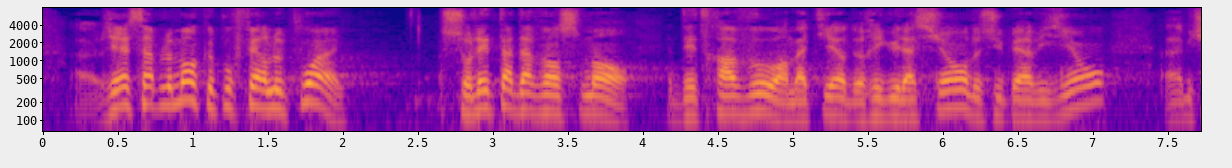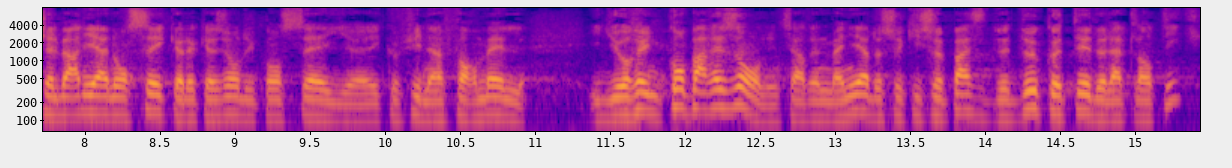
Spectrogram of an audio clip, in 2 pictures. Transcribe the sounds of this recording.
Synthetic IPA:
ʒəd̪iʁɛsɛ̃pləmɑ̃kəpuʁfɛʁləpwɛ̃ | syʁlet̪ad̪avɑ̃smɑ̃ | d̪et̪χavoɑ̃mat̪jɛʁd̪əʁeɡʲylasjɔ̃d̪əsypɛʁvizjɔ̃ | miʃɛlbaʁnjeaːnɔ̃sekalɔkazjɔ̃d̪ykɔ̃sɛjekofilɛ̃fɔʁmɛl | iljɔʁɛynkɔ̃paʁɛzɔ̃d̪ynsɛʁt̪ɛnmanjɛʁd̪əsəkʲisəpasd̪ed̪økot̪ed̪əlat̪lɑ̃t̪ik

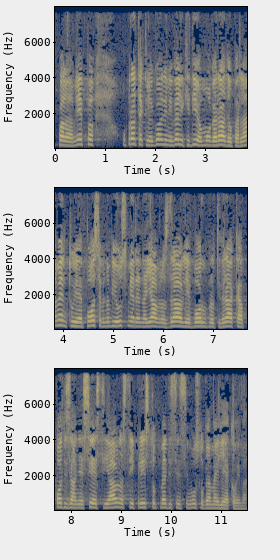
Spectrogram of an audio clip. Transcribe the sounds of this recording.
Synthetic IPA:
xʋaːlˠaʋamlʲe̞ːpo̞ | upɾo̞t̪e̞klo̞jɡo̞d̪iniʋe̞likid̪io̞mo̞ɡaɾaːd̪aupaɾlˠame̞nt̪uje̞po̞ːse̞bno̞bijo̞usmje̞ɾe̞nːajaːʋno̞zd̪ɾaːʋʎe̞bo̞ɾbupɾo̞t̪iʋɾakapo̞d̪izaɲe̞sʋje̞ːst̪ijaːʋno̞st̪ipɾiːst̪upme̞d̪it̪siːnskimuslˠuɡamailjeko̞ʋima

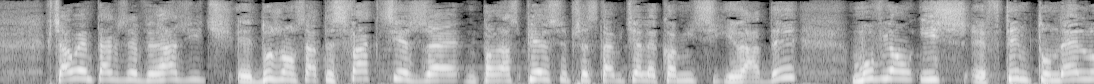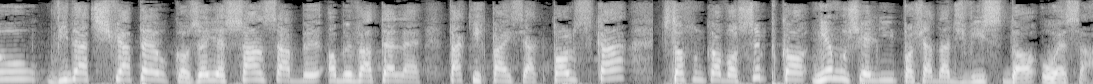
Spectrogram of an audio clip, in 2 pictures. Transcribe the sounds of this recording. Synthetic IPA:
xt͡ɕawɛmt̪aɡʐɛvɘɾaʑit͡ɕd̪uʐɔ̃w̃sat̪ɘsfakt̪sʲjɛʐɛpɔɾaspʲjɛɾfʂɘpʂɛt̪st̪avʲit͡ɕɛlɛkɔmʲisʲjiːɾad̪ɘmuvʲjɔ̃w̃ʔiʂft̪ɘmt̪unɛluvʲid̪at͡ɕɕfʲjat̪ɛwkɔʐɛjɛst̪ʂãñsabɘʔɔbɘvat̪ɛlɛt̪akʲixpaj̃st̪fʲjak̚pɔlskast̪ɔsuŋkɔvɔʂɘpkɔɲɛmuɕɛlʲipɔɕad̪ad͡ʑvʲisd̪ɔʔuɛsa̰

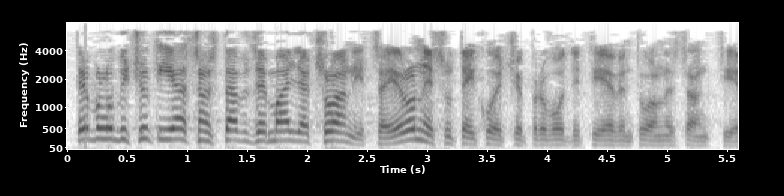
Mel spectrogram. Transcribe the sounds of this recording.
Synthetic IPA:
ɾe̞balo̞bit͡ʃut̪ijasanst̪aʋze̞maːʎat͡ʃlanit̪sajeɾo̞nesut̪eko̞jet͡ʃɛpɾoʋo̞d̪it̪ieʋent̪ualnesaŋk̚t̪sije

